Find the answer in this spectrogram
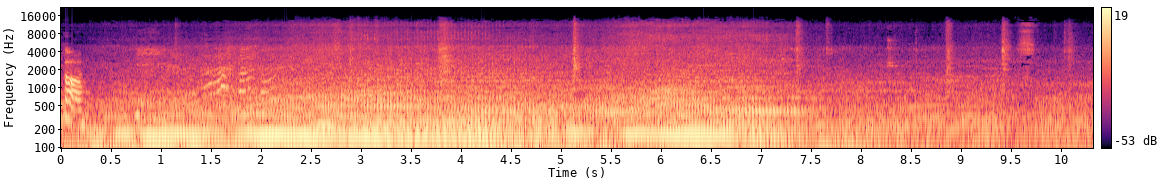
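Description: A vehicle engine running steadily nearby, then fading away about seven seconds in.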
